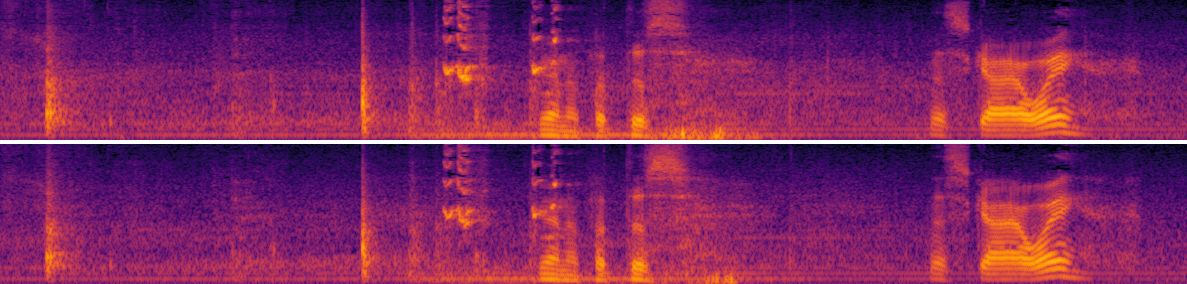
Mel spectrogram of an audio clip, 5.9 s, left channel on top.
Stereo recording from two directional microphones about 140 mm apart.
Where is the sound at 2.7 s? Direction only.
40° right (ahead or behind).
